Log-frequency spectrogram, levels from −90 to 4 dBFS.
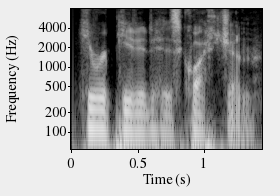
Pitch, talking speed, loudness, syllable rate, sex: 100 Hz, 165 wpm, -17 LUFS, 5.3 syllables/s, male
